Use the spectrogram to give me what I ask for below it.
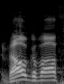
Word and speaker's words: Valgavoth: Valgavoth sounds like a moth.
